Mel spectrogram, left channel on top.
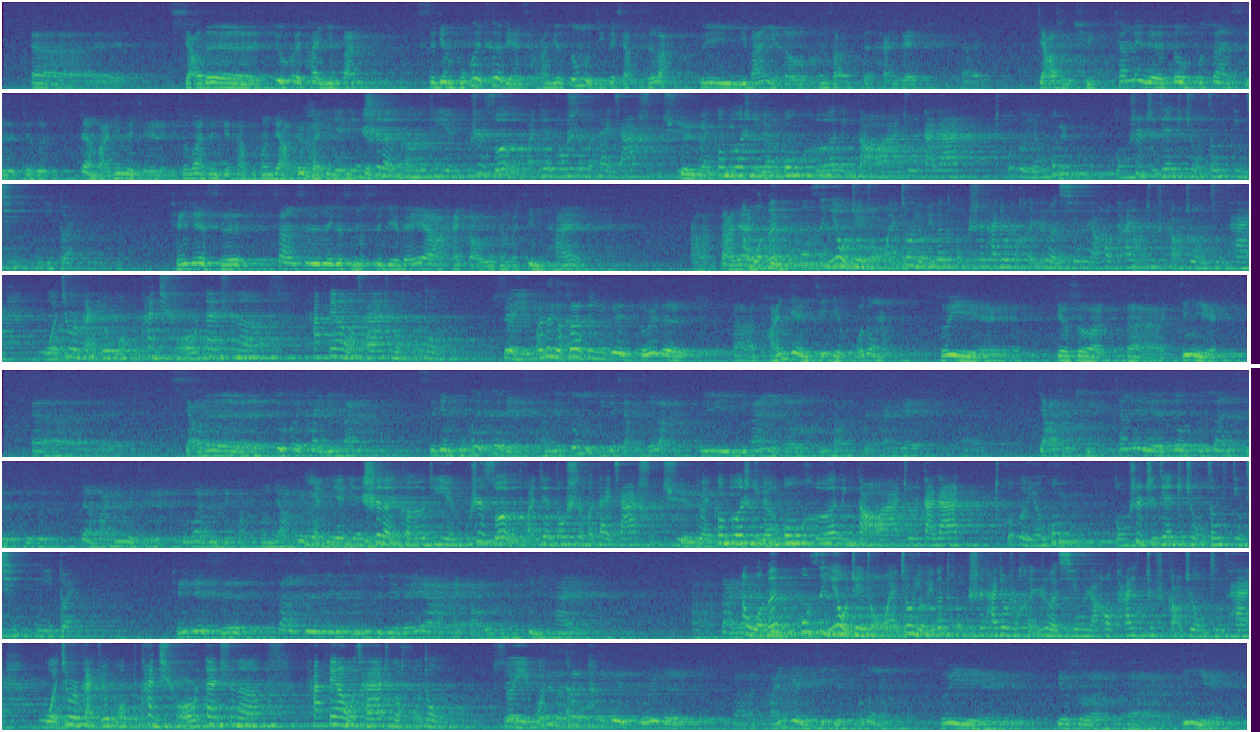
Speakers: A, on the left; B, on the right.
A: 呃小的聚会，它一般时间不会特别长，就中午几个小时吧，所以一般也都很少这还给呃家属去。像那个都不算是就是正儿八经的节日，你说万圣节它不放假对吧？
B: 也也也是的，
A: <laughs> 就是这，
B: 可能也不是所有的团建都适合带家属去，
A: <laughs> 对对对对
B: 对，更多的是员工和领导啊，就是大家呃员工同事之间这种增进情谊，
A: 对。
B: 对。
A: 对，前些时上次那个什么世界杯啊，还搞个什么竞猜啊，大家议论
B: 那我们公司也有这种哎，就是有一个同事，他就是很热心，然后他就是搞这种竞猜。
A: 啊
B: 我就是感觉我不看球儿但是呢，
A: 啊，
B: 他非让我参加这个活动，所以我觉得
A: 对，他这个算是一个所谓的啊团建集体活动嘛，所以就说呃，经理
